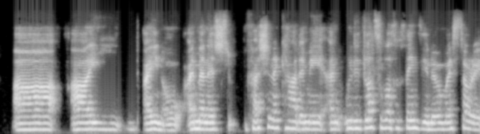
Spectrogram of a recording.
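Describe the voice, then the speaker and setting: A woman talks in a monotone, flat intonation, keeping to a moderate pace. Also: medium pitch for a woman. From Ukraine (Kharkiv). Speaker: lecturer, refugee. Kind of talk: interview testimony. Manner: halting, with fillers and restarts.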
